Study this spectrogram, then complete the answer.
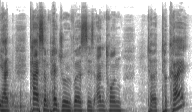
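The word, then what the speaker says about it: Turkalj: And another quick one, we had Tyson Pedro versus Anton Takao Silent J. with a silent J.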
